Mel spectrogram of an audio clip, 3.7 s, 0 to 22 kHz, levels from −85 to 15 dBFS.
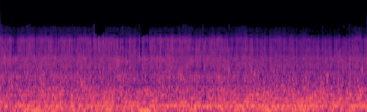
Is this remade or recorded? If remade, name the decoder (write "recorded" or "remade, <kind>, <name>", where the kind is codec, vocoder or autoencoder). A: remade, vocoder, BigVGAN v2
